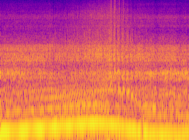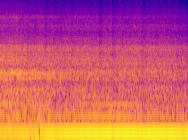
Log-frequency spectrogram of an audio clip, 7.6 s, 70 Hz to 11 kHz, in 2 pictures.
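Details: Car with new MRP 3-inch aluminium MAF housing, after earlier breaking-up issues, warming before a drive: revs up cleanly and settles straight back to steady, even idle without stumble; sounds healthy, issue assumed fixed.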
